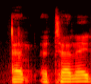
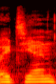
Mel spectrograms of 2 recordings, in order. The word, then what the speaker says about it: Etienne: Njoku, Hillard, Dak Prescott, and the Chargers defense for Baker Mayfield and I don't even know how to pronounce the last name. Atene Jr.? Oh, Etienne.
